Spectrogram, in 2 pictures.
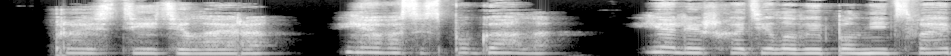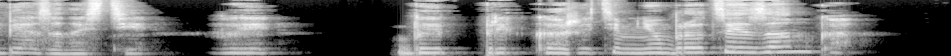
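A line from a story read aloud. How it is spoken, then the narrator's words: Sad near-whisper, maid. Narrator (Russian): Опечаленно почти прошептала зелененькая служанка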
